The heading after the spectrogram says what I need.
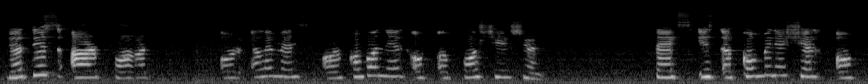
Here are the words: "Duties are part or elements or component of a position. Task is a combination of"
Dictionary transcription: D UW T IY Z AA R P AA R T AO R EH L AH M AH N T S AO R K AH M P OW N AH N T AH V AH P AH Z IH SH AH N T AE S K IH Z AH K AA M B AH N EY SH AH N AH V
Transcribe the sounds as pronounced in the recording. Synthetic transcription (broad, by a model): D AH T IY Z AA R P AA R T AO R EH L AH M AH N T S AO R K AH M P OW N AH N T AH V AH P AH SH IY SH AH N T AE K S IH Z AH K AA M B AH N EY SH AH N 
